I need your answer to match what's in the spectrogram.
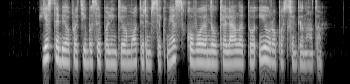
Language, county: Lithuanian, Kaunas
